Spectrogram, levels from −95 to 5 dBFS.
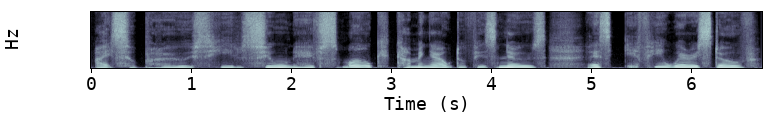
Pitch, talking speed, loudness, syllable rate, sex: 205 Hz, 150 wpm, -18 LUFS, 3.8 syllables/s, female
